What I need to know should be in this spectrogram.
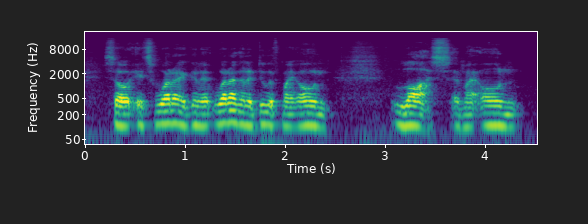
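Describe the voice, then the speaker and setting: Against noticeable background noise, a man talks at a moderate pace with a fairly low pitch and monotone, flat intonation. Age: 70s. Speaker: rabbi. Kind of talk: casual chat.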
